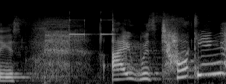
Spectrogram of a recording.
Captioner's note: timer beeps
